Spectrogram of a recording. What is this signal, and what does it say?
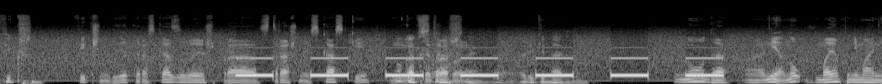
Telephone call progress tone (as in the UK, Australia and similar networks), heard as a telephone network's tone, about 420 Hz, 0.375 s on and 0.375 s off, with hum and speech in Russian. Busy tone.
